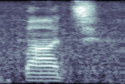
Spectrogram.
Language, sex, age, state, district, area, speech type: Urdu, male, 18-30, Uttar Pradesh, Gautam Buddha Nagar, rural, read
